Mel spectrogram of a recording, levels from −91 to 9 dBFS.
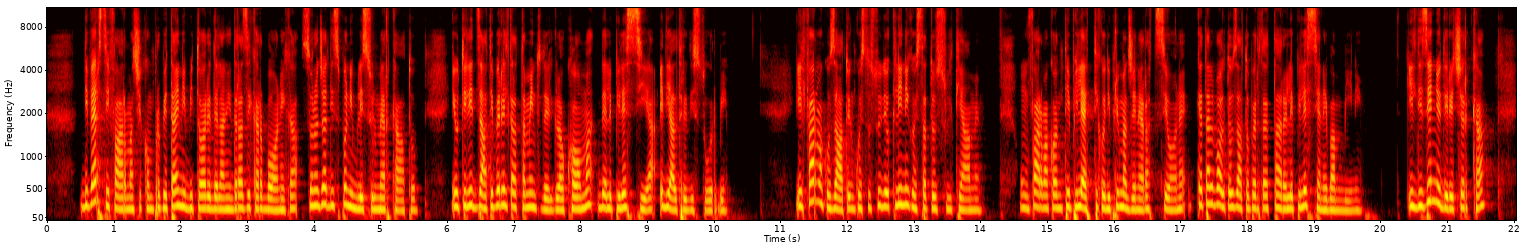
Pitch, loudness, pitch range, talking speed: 195 Hz, -24 LUFS, 180-220 Hz, 145 wpm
